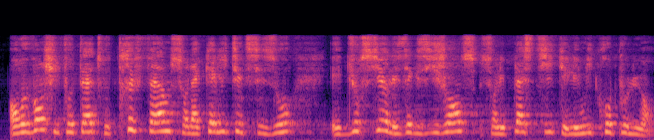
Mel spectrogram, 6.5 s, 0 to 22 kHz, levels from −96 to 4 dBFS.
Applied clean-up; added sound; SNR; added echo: neural separator model SepFormer DNS4.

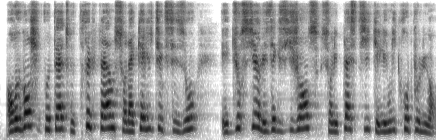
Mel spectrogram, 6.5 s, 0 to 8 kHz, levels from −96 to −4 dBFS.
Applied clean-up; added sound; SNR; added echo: neural mask model DeepFilterNet 3.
